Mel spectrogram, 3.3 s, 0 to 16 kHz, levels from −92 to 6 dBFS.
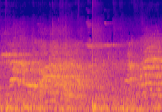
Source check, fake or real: real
